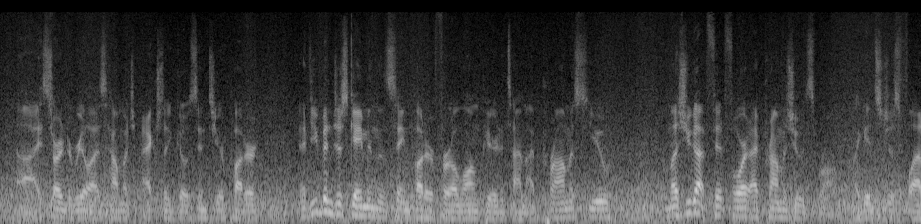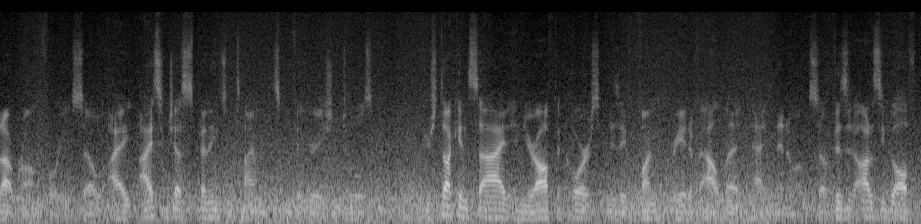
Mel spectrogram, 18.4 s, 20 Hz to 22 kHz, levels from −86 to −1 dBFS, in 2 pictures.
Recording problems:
hiss; loud; throughout; 5 dB below the speech

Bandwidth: 18 kHz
